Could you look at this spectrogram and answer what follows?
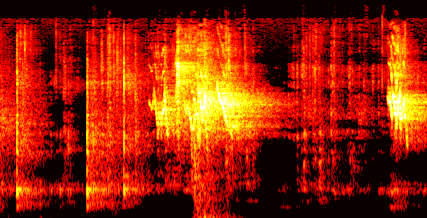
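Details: Budgies chirping with buzzy warbled chatter, a few sharp tapping clicks, and a final burst of rapid chirps, over a faint steady background tone.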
